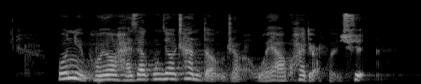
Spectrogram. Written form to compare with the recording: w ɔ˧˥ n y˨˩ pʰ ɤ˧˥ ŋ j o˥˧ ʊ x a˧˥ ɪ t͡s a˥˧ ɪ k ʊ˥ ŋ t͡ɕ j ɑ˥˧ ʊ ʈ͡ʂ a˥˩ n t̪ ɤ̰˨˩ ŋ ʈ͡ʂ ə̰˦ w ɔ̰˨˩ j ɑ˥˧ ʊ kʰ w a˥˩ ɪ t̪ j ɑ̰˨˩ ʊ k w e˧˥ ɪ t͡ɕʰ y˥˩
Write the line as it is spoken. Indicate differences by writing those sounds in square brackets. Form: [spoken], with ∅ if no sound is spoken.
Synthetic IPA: w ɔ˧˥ n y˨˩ pʰ ɤ˧˥ ŋ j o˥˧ ʊ x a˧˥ ɪ t͡s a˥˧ ɪ k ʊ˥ ŋ t͡ɕ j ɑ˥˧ ʊ [ʈ͡ʂʰ] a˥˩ n t̪ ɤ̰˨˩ ŋ ʈ͡ʂ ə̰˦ w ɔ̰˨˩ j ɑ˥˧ ʊ kʰ w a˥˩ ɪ t̪ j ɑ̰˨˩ ʊ [x] w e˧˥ ɪ t͡ɕʰ y˥˩

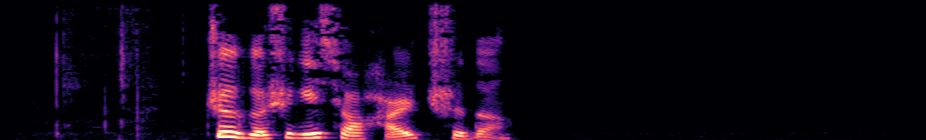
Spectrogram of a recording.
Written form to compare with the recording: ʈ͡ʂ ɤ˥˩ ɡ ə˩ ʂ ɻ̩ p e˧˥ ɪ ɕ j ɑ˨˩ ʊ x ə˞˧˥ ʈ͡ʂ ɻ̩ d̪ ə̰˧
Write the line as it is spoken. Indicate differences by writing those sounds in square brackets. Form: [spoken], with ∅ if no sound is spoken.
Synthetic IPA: ʈ͡ʂ ɤ˥˩ ɡ ə˩ ʂ ɻ̩ [k] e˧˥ ɪ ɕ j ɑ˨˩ ʊ x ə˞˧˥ [ʈ͡ʂʰ] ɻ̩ d̪ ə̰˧

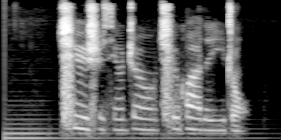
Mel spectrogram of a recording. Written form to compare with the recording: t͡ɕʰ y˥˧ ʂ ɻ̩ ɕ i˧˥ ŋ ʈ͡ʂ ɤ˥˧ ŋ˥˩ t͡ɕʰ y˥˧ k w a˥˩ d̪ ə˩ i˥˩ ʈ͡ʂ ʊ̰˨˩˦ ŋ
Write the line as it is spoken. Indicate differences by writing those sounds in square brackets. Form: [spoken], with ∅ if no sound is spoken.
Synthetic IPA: t͡ɕʰ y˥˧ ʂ ɻ̩ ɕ i˧˥ ŋ ʈ͡ʂ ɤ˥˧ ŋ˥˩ t͡ɕʰ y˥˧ [x] w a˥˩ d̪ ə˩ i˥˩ ʈ͡ʂ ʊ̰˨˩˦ ŋ

